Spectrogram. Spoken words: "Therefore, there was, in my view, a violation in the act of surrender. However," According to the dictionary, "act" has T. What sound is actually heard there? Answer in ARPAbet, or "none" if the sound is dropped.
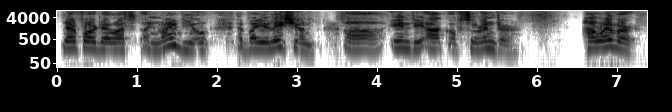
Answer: none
